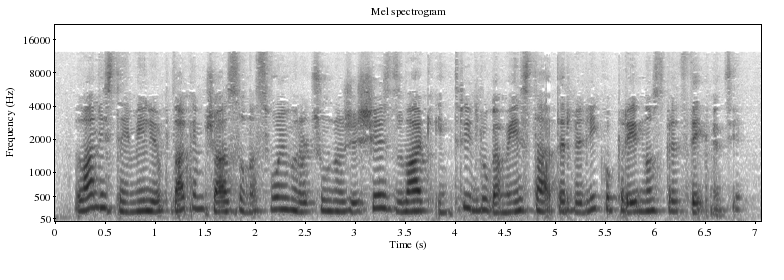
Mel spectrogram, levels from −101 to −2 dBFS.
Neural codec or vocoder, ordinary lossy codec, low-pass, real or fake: autoencoder, 48 kHz, 32 numbers a frame, DAC-VAE, trained on Japanese speech; AAC, 32 kbps; 19.8 kHz; fake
